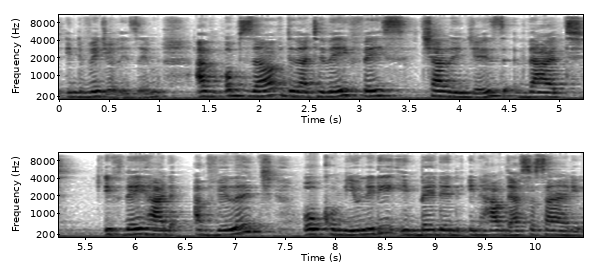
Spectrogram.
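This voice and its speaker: A young woman from Uganda talking casually to camera, explaining and reflecting with frequent pauses. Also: lowish voice, roomy sound, a little hiss or hum, rough recording. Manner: reflective, explanatory, pausing often. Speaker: content creator. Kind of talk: casual talk to camera on culture. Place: outdoors.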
